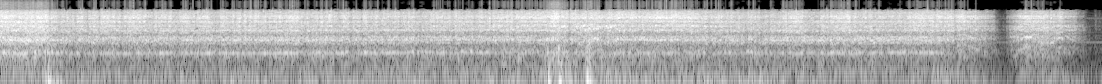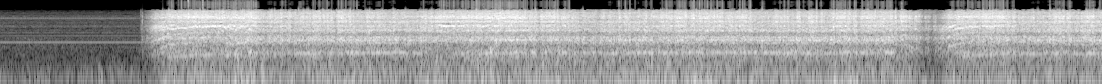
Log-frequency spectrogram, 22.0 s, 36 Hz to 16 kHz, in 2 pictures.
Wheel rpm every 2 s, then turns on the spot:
210, 210, 230, 220, 210, 70, 70, 210, 220, 220, 170.
none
